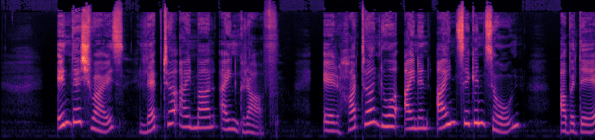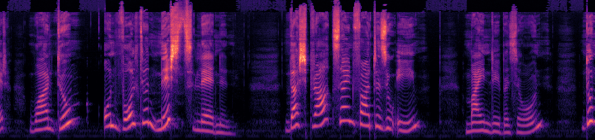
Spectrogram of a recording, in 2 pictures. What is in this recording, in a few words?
German Female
